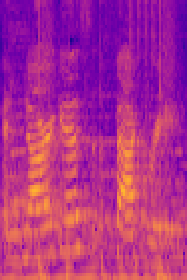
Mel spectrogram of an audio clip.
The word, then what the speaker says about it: Nargis Fakhri: Her name is Nargis Fakhri. Nargis, did I say you said it right.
